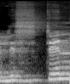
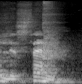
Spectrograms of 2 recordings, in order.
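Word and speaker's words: listen: এরপর লিসেন শোনা এখানে লিস্টেন হবে না এস এর টি এর উচ্চারণ কিন্তু এখানে সাইলেন্ট থাকবে কিন্তু লিখার সময় আমরা লিখবো but time of pronouncing pronounce আমাদের সিম্পলি বলতে হবে লিসেন তাহলে একটু বলেন লিসেন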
